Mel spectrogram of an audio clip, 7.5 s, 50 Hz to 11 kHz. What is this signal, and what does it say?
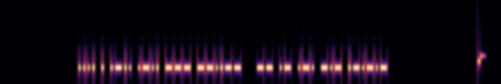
Morse code, heard as a keyed tone, about 34 wpm, 700 Hz. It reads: HELLO, MARK.
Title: Sentences from Top 1100 Words 35wpm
